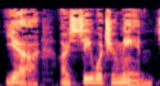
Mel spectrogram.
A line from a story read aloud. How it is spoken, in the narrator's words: sighed Horus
